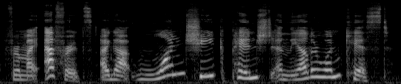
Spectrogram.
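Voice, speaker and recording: A woman reading a children's book aloud as an expressive storyteller. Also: a little high, measured pace, no echo.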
